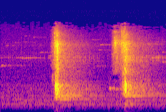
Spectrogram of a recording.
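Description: Two computer mouse clicks, a little under a second apart, each short and sharp with a brief tail.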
